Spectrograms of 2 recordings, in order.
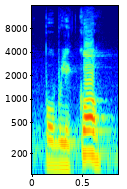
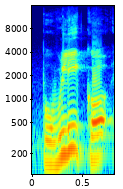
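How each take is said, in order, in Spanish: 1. El acento está en la última sílaba. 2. El acento está en la sílaba del medio. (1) "en la tercera está al final" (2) "En la segunda está en medio"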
